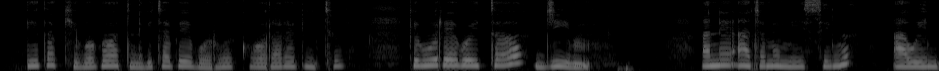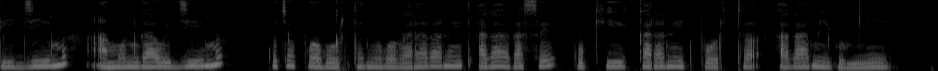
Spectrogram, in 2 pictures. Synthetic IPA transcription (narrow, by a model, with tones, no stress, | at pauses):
i˦ðɔ˦kʰi˨ɣo˨ɣɔ˦tne˨ɡi˦t͡ʃa˦be˦βo˨ɾwe˦ko˦ɣoɾa˦ɾe˦ni˨tʰu˦ | ke˦ɣu˦ɾe˦ɣo˦i˦ta˦d͡ʒim | a˦ne˦a˦t͡ʃɔ˦mɛ˦mi˨si˦ŋa˦ | a˨we˨ndi˨d͡ʒi˦ma˦a̰˨mo˦nɡa˦we˨d͡ʒi˦ma˦ | ko˦t͡ʃa˦pwa˨βo˨ɾta˨ɲu˨ɣɔ˨ɣa˨ɾa˦ɾa˦ni˦ta˨ɣa˦ɣa˦se˦ko˨kʰi˦ka˨ɾa˦ni˦tpo˨ɾtʰɔ̰˨a̰˨ɣami˨ɣo˨mɲe˦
